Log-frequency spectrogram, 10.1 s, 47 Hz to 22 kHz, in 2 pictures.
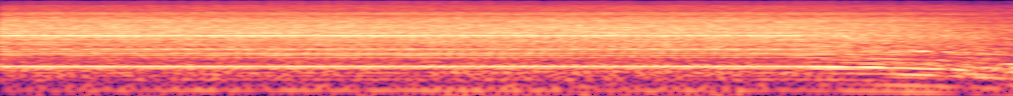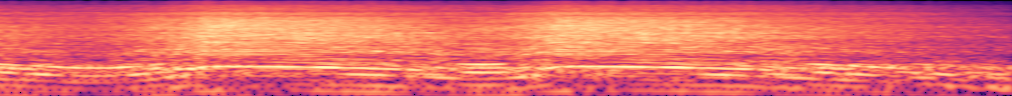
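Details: BMW N57D30 diesel at 325,000 km held at raised revs: uneven tapping under the note, nearly four per second, sounding like a misfire; owner unsure, may be normal for this engine just louder.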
